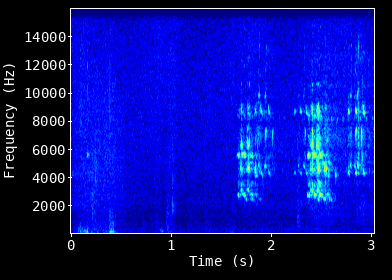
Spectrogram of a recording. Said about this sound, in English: That's a cricket.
